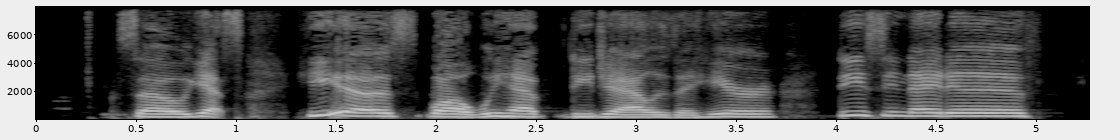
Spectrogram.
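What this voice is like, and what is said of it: French accent, dropped S sounds. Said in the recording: “I've been dropping my S's all the time. I speak French for a first language”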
